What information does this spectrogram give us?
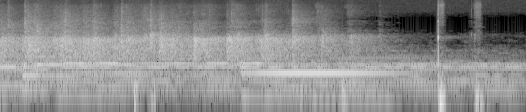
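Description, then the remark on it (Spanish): An audience applauds for God in the morning, in dense, steady clapping over a sustained keyboard chord, then the clapping thins and fades, leaving the held notes and a few sharp taps. “Si ese aplauso fue para Dios, déselo fuerte en esta mañana.”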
